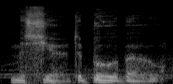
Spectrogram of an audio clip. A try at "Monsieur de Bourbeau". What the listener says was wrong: The emphasis falls on the last syllable. Bourbeau?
